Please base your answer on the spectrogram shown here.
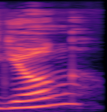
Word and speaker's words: Jung: Just be sure to pronounce Jung with a hard J.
